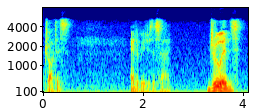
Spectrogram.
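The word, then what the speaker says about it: Drottes: and that's readers aside that spelled d-r-o-t-t-e-s i am pronouncing that trottas and the readers aside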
